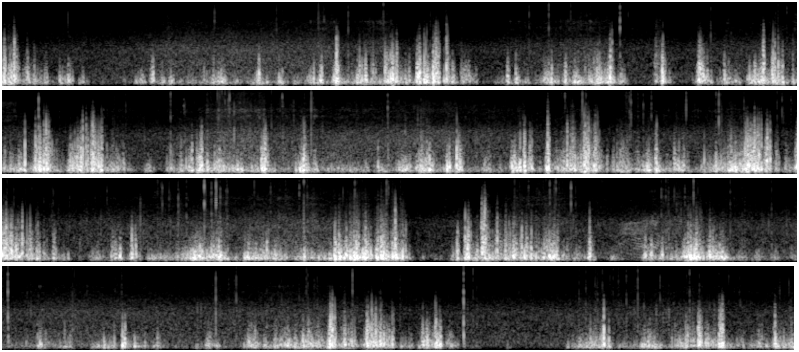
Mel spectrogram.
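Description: Wind buffeting the microphone in irregular gusts, surging and dropping every second or so, with a brief lull near the end.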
